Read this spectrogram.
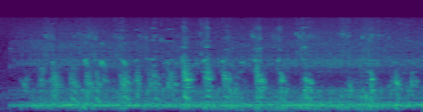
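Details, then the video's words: Male sharp-tailed grouse dancing to attract a mate in Northern Colorado: rapid, repeated dry clucking and clicking notes over a steady low drone, continuing throughout without pause. "Male Sharp-Tailed Grouse's dance to attract a mate!"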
